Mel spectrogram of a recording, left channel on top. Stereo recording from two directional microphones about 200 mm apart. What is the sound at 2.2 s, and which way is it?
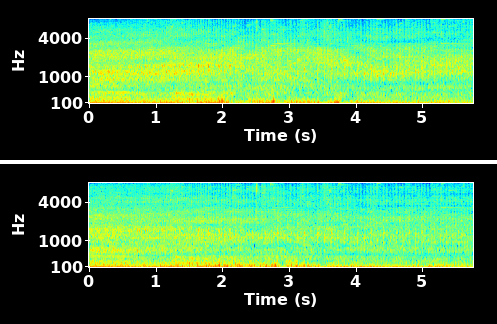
Vehicle, 55° right (ahead or behind).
